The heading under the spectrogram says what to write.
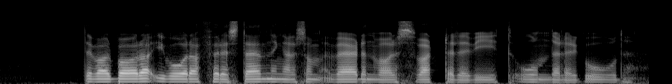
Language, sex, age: Swedish, male, 50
